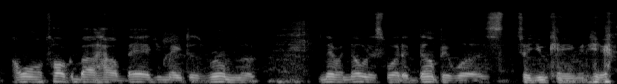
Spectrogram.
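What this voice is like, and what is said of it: Forrest Gump character voice. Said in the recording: “doing my Forrest Gump voice.”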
